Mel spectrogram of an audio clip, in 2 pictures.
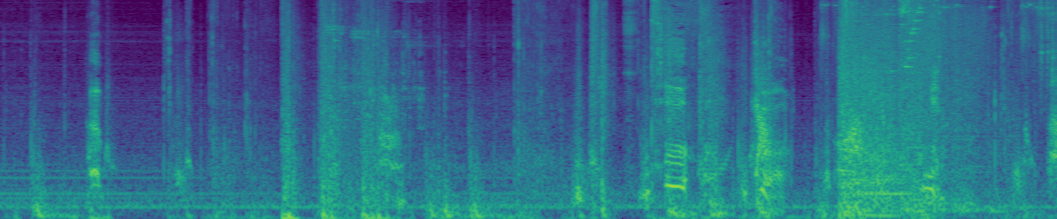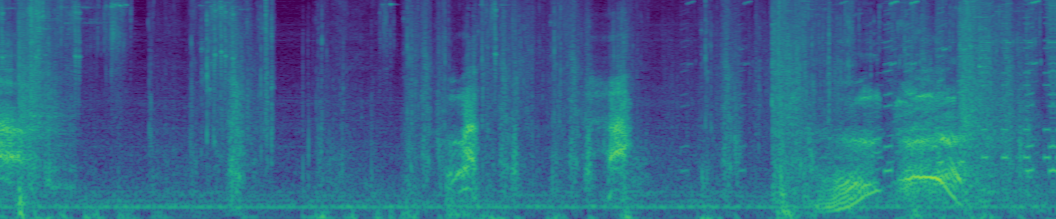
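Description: Bright zapping blasts and sparkling chimes ring out in bursts.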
